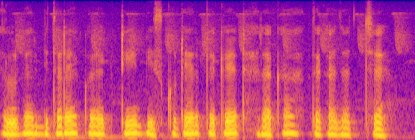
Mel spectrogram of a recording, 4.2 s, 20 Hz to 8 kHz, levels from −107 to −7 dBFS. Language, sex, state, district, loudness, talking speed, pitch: Bengali, male, Assam, Hailakandi, -17 LUFS, 115 wpm, 125 Hz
